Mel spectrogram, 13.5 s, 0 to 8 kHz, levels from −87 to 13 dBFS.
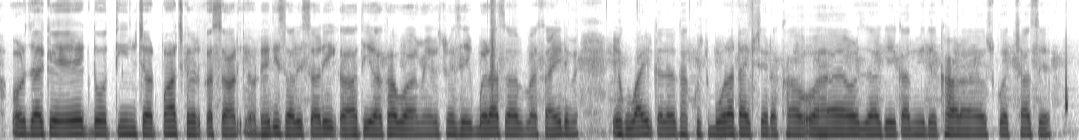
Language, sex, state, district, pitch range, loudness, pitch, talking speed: Hindi, male, Bihar, Araria, 130-140 Hz, -14 LUFS, 135 Hz, 210 wpm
